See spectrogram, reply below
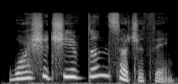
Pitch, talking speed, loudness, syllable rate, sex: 295 Hz, 270 wpm, -16 LUFS, 5.0 syllables/s, female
